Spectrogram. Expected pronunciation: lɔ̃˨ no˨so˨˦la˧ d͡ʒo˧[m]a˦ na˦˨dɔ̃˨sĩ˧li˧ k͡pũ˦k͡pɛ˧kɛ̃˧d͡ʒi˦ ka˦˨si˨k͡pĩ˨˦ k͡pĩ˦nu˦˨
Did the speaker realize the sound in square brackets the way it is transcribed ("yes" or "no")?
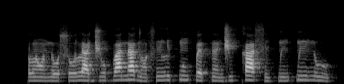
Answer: no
